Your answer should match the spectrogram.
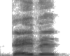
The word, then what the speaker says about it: D4vd: If you guys are not aware, I'm talking about the murder mystery surrounding singer/ rapper David. All right. His stage name is D4VD, right? But I think it's pronounced David.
